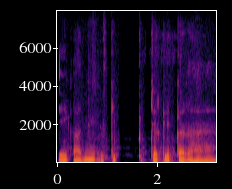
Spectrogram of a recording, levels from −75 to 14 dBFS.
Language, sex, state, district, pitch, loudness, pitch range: Hindi, male, Punjab, Pathankot, 110 Hz, -19 LUFS, 110-115 Hz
